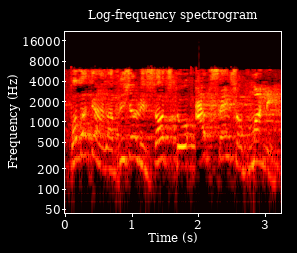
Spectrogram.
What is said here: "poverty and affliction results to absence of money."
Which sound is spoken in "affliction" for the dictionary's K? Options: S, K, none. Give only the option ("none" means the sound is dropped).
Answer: none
